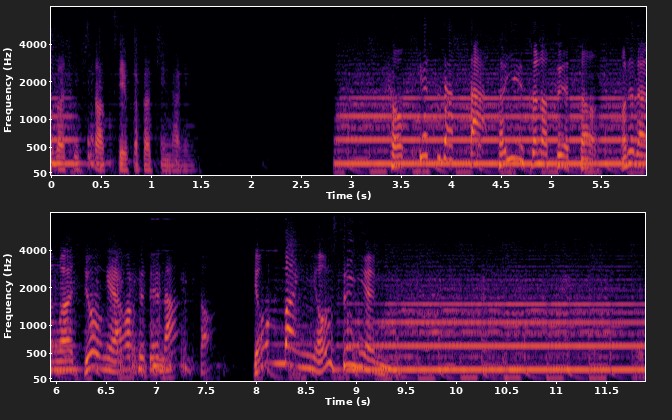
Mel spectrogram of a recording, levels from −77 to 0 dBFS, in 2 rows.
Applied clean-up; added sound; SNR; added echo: neural mask model RNNoise.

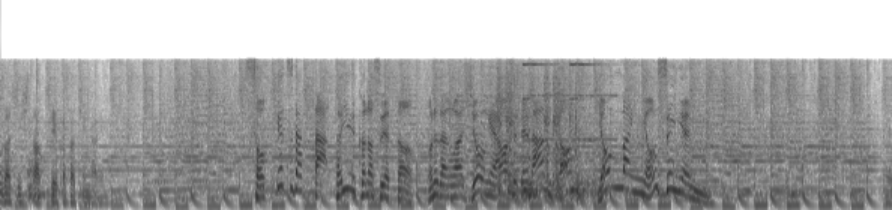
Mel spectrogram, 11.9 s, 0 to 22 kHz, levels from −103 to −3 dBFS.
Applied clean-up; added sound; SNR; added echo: none; none; none; none.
